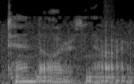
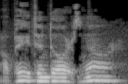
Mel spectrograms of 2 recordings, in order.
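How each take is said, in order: First: Very soft, higher-pitched echo; quiet disbelief. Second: Higher-pitched imitation of a pitch; retold eager offer. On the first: Retold or imitated. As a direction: repeat the offer under your breath, doubting it. He echoes the offer, unimpressed. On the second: Old man offering pay to hold a sign, higher-pitched offer. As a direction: make the offer in a raised voice.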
